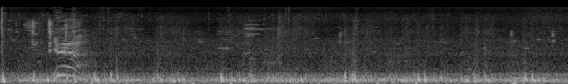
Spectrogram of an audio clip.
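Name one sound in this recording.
A horse's hooves thud steadily on grass.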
